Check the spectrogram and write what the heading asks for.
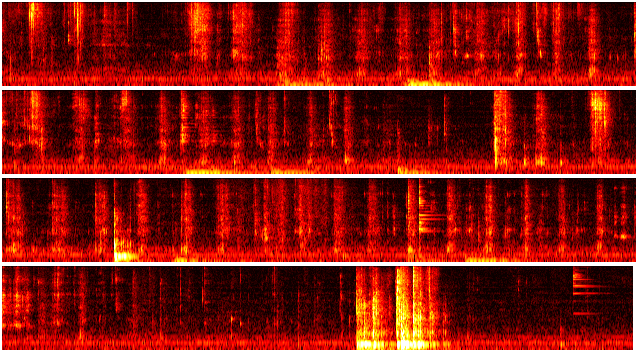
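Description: Close-miked biting and chewing of raw green herbs and vegetables: repeated short wet crunches, with a louder burst of crunching near the end. A faint steady hum runs underneath.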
